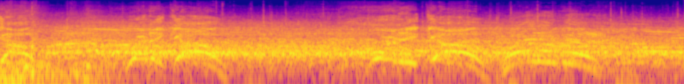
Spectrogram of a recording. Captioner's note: crowd cheers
